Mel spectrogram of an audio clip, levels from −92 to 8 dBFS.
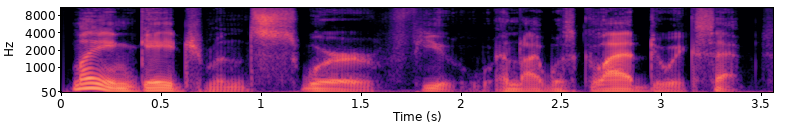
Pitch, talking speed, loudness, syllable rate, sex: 90 Hz, 170 wpm, -22 LUFS, 4.6 syllables/s, male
